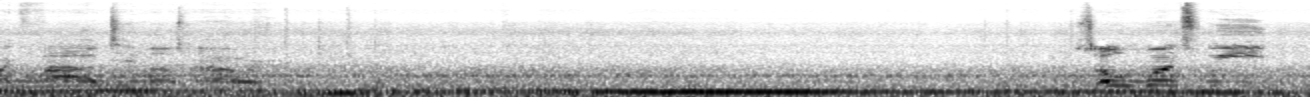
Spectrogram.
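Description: A car cruises on the interstate a little over the speed limit and passes tractor trailers, giving a steady road drone and engine hum that swells slightly in the middle, with a person talking over it.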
